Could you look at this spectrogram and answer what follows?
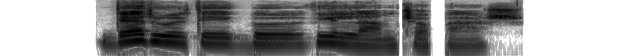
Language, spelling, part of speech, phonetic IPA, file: Hungarian, derült égből villámcsapás, phrase, [ˈdɛrylt ˈeːɡbøːl ˈvilːaːmt͡ʃɒpaːʃ], Hu-derült égből villámcsapás.ogg
- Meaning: bolt from the blue (a complete surprise; an unexpected misfortune, an unforeseen difficulty)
